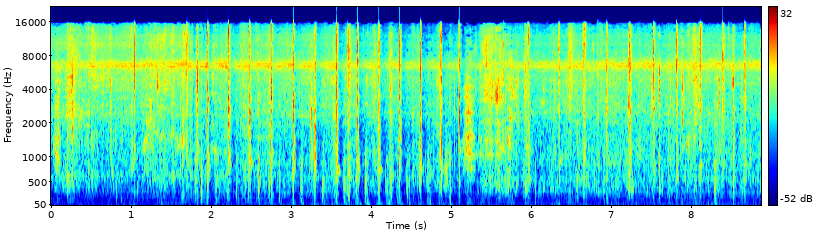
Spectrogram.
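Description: Close-up wet chewing, lip smacking and slurping as juicy watermelon is bitten and eaten: many quick, irregular clicks, with a steady high hiss in the background.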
